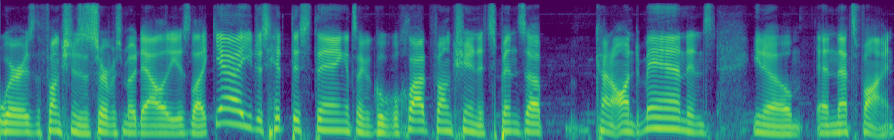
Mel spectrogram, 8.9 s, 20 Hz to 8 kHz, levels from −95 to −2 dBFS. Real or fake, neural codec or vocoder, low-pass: real; none; 7.2 kHz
